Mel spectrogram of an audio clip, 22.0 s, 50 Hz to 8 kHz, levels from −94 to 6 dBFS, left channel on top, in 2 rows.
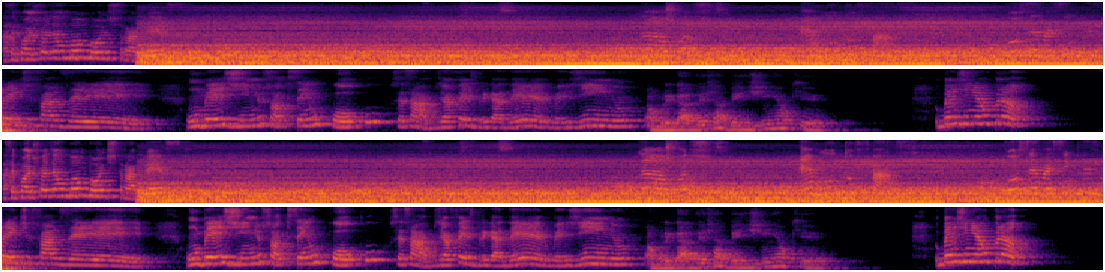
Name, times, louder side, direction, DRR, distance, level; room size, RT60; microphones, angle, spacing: voice 1, 0.0-2.0 6.3-7.0 8.0-9.4 10.0-17.3 20.1-21.1, right 4 dB, 75° right, 5 dB, 0.8 m, -35 dB
sound 1, 1.3-11.0, left 1 dB, 5° left, 0.5 m, -23 dB
voice 2, 3.2-5.5 6.0-7.2 8.0-8.3 9.7-10.1 17.4-19.2, equal, 15° right, -3 dB, 2.5 m, -39 dB
8.5 x 7.0 x 2.8 m, 0.63 s
head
